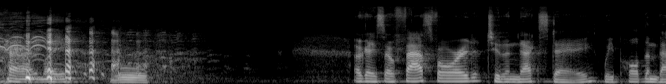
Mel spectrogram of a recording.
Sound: laugh

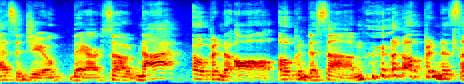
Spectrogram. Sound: laughs

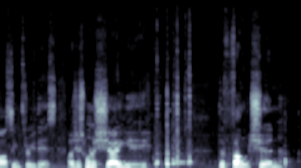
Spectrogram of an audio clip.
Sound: cover snaps

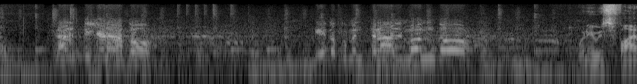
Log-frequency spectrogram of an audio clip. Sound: yelling in Italian

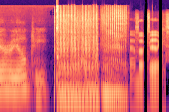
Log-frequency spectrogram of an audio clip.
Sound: Geth Noises

